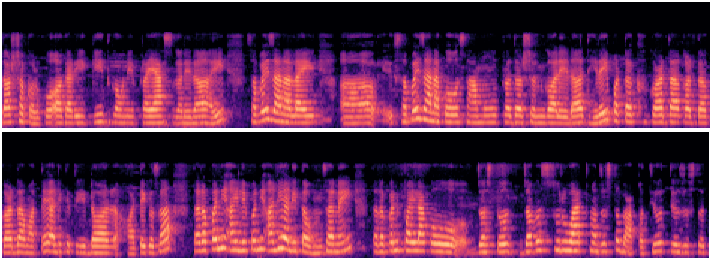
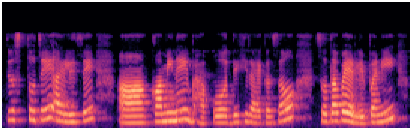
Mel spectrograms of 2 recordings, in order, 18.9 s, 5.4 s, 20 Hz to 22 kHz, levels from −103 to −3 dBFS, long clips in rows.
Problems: background sounds at intervals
